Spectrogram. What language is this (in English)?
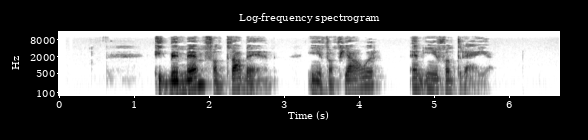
Western Frisian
